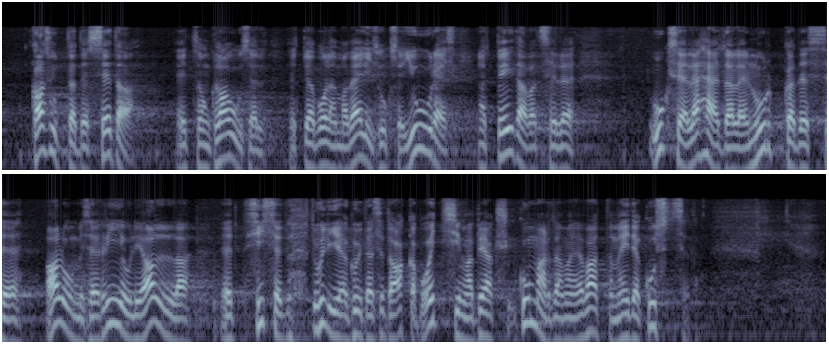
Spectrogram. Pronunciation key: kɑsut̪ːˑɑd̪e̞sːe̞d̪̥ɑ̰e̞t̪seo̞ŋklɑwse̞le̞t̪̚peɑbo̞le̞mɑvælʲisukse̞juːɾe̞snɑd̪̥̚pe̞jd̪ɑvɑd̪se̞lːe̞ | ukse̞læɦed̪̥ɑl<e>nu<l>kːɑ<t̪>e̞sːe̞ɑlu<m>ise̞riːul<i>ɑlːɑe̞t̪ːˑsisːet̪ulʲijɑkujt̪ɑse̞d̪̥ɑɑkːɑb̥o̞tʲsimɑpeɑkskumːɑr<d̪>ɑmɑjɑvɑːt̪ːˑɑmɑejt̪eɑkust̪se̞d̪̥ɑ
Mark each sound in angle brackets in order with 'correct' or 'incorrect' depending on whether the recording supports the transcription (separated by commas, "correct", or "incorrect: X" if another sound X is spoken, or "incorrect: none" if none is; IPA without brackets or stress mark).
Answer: correct, incorrect: r, incorrect: d̪, correct, correct, correct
